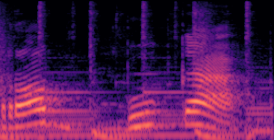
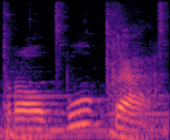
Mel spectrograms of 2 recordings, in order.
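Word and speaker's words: رَبُّكَ: atau syaddah ini maka harus dibaca double. Contohnya pada kata berikut. Nah, pada huruf ba itu terdapat tanda syaddah atau tasydid. Maka huruf ba-nya dibaca double ya. Penulisannya Latinnya juga B-nya ditulis 2 kali. Bacanya robbuka, bukan robuka.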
